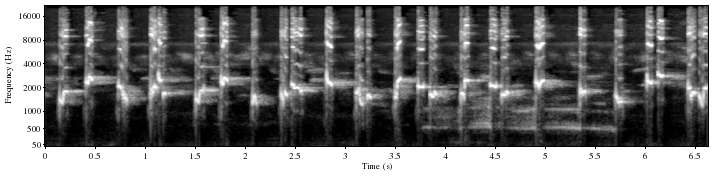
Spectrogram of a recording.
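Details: Yellow-vented bulbul, long rapid-fire song used to spur other birds to sing. Lively bubbly whistled phrases with quick rising and dropping notes repeat steadily, with a lower warbled undertone midway.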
